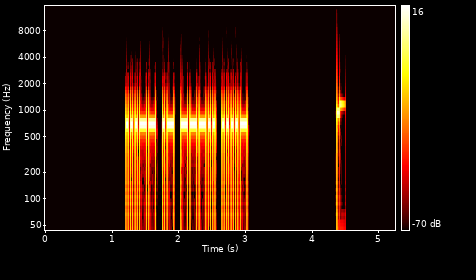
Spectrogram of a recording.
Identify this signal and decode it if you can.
Morse code, heard as a keyed tone, about 34 wpm, 700 Hz. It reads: 3A84
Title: Common Cut Numbers - 4-Digit 35wpm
